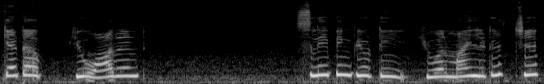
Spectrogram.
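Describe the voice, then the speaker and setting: A woman plays a grieving young man in a fan-fiction drama. The voice is extremely high and very muted in tone. Lines come slowly, in halting, scolding and pleading phrases. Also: fairly even intonation, dark tone, heavily acted. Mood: pleading, anguished.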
